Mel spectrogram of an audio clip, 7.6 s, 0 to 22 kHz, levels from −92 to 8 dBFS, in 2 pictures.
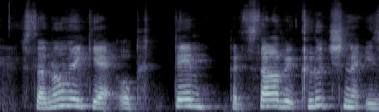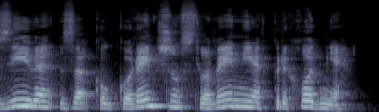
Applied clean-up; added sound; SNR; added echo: neural mask model Resemble Enhance denoiser.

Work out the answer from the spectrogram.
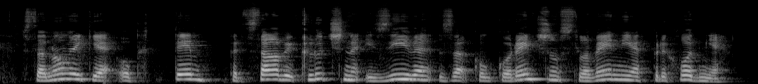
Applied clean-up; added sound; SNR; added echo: none; none; none; none.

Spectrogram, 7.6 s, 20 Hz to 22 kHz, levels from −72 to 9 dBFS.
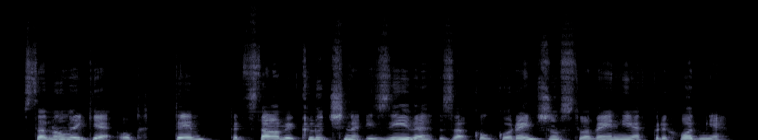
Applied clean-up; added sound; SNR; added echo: neural mask model DeepFilterNet 3.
